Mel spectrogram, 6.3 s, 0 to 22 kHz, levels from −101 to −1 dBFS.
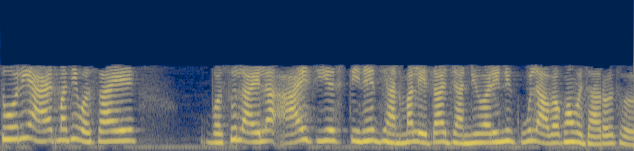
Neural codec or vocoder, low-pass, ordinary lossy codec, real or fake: none; 3.6 kHz; MP3, 24 kbps; real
